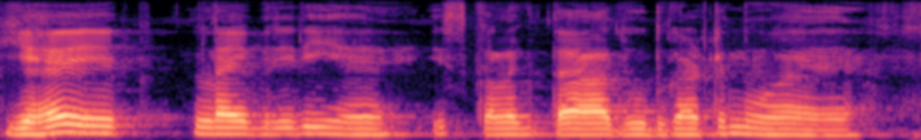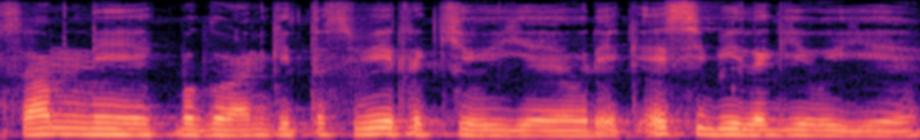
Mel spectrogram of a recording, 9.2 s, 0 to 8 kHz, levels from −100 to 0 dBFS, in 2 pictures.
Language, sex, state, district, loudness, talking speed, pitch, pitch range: Hindi, male, Rajasthan, Bikaner, -19 LUFS, 170 wpm, 125 Hz, 115-135 Hz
